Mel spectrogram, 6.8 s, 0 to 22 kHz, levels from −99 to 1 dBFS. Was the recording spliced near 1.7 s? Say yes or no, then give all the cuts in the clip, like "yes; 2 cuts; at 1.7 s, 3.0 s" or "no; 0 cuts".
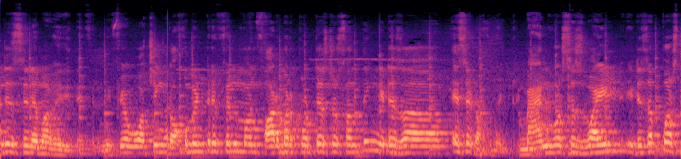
yes; 2 cuts; at 1.7 s, 5.2 s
